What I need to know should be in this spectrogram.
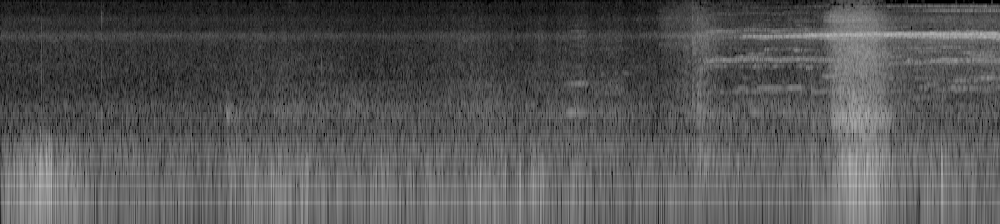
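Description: A freight train rumbles past at a steady pace.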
